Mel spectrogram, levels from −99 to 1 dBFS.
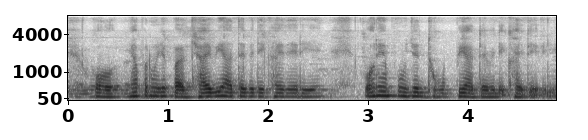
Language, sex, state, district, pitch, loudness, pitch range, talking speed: Hindi, male, Maharashtra, Sindhudurg, 130 Hz, -17 LUFS, 120-140 Hz, 295 wpm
